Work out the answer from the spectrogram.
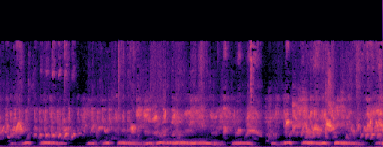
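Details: Birds in an aviary producing rolling low cooing phrases, some short and clipped, others long and sustained, accompanied by constant higher chirps and twitters.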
